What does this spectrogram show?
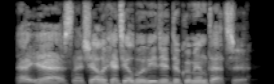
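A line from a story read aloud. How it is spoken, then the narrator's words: Unfriendly grumble. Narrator (Russian): буркнул Шакир неприветливо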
